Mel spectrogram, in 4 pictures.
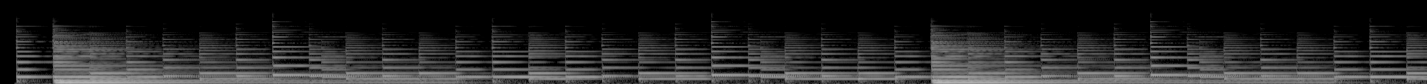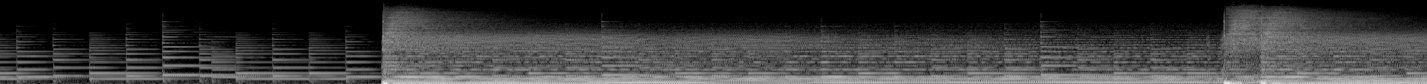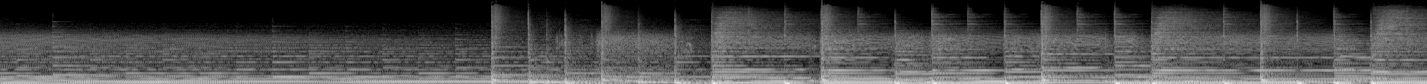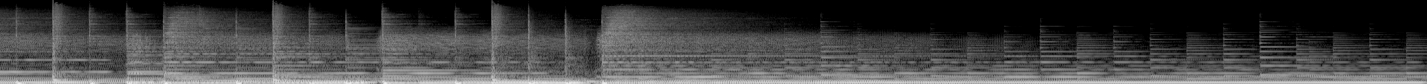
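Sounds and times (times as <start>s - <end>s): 
music in the key of F without lead: 0.0s - 57.0s.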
